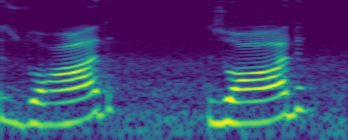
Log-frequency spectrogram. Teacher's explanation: زبان کے کنارے اور اوپر کی داڑھوں سے زواد، زواد تھوڑا موٹا کر کے پڑھیں گے، معجمہ نکلتا ہے۔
